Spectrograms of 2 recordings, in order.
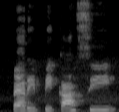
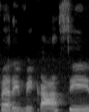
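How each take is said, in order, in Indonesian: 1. Kata ini diawali bunyi P. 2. Kata ini diawali bunyi V.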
